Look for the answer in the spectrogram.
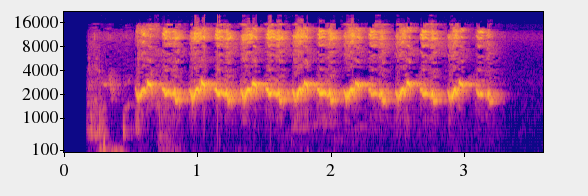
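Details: Yellow-vented bulbul singing to provoke other bulbuls into song: a brief low knock, then about three seconds of fast, bubbly chattering notes, roughly eight per second, wavering up and down at a steady high pitch.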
